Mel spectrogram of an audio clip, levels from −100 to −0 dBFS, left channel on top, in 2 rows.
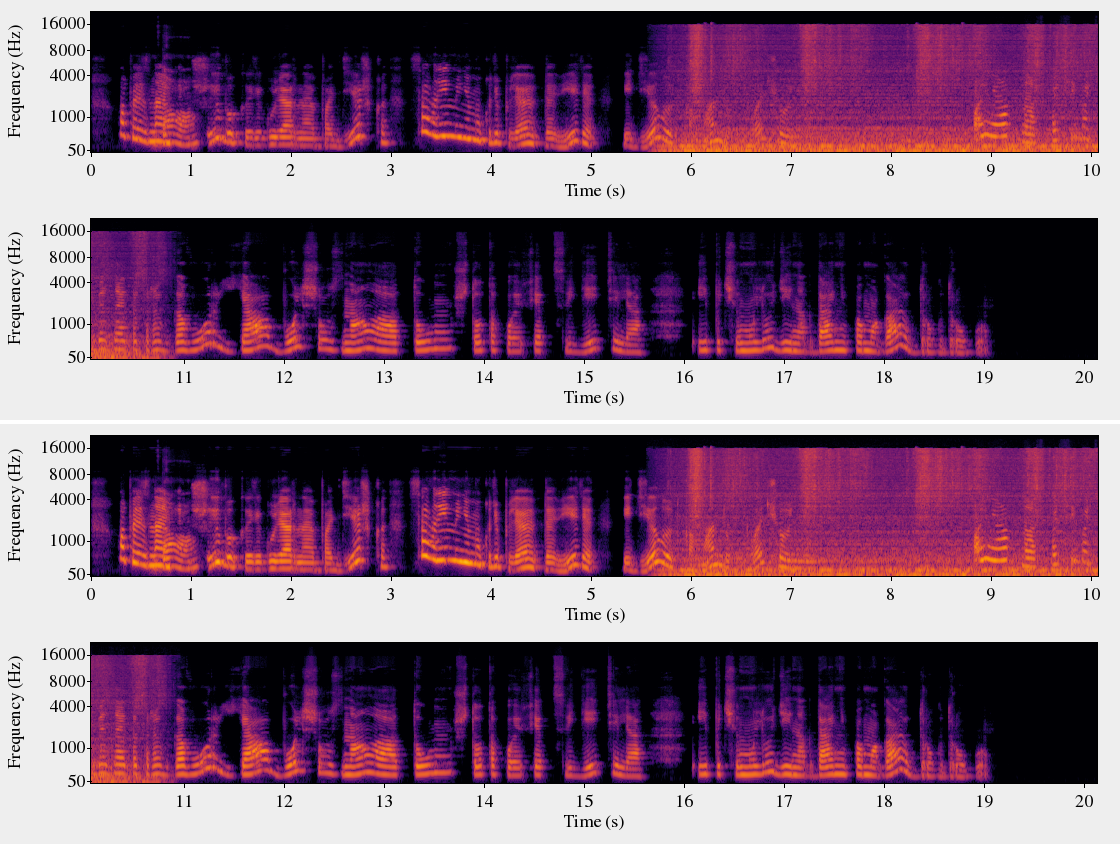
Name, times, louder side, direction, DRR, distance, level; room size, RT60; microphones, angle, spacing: voice 1, 0.0-3.0 3.3-5.0 5.3-7.3, right 6 dB, 80° right, 0.5 m, -33 dB
voice 2, 0.6-1.1 8.8-18.8, right 3 dB, 15° right, 0.5 m, -35 dB
sound 1, 5.6-10.9, equal, 40° right, 1.1 m, -34 dB
2.3 x 2.1 x 2.6 m
head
